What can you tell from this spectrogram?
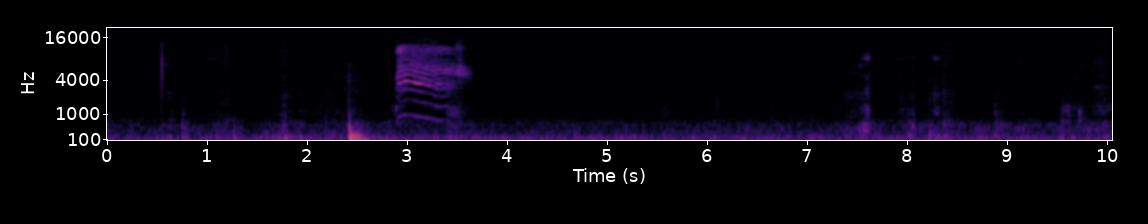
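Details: American Curl cat meeting an Australian Shepherd indoors; one brief high meow with stacked harmonics, falling then rising, after a loud thump, followed by quiet room noise and faint clicks.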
